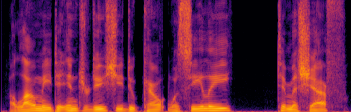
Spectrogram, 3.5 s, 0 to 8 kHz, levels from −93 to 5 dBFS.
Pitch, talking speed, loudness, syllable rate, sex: 115 Hz, 155 wpm, -17 LUFS, 5.9 syllables/s, male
